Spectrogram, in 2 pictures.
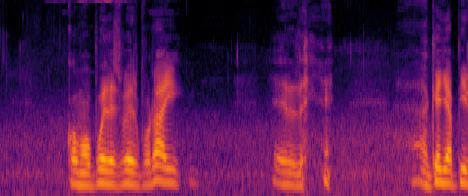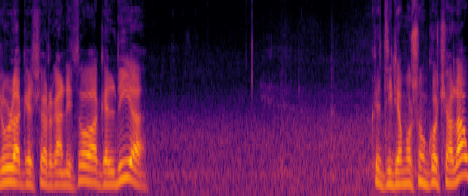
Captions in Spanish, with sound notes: como puedes ver por ahí. Je [Ríe], aquella pirula que se organizó aquel día, que tiramos un coche al agua, de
